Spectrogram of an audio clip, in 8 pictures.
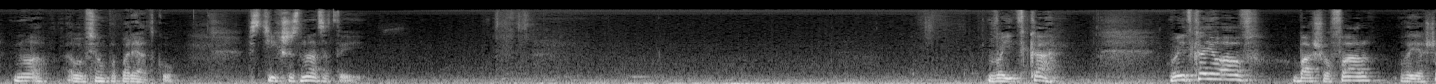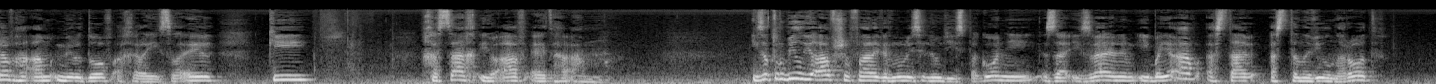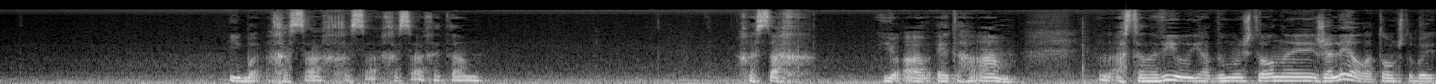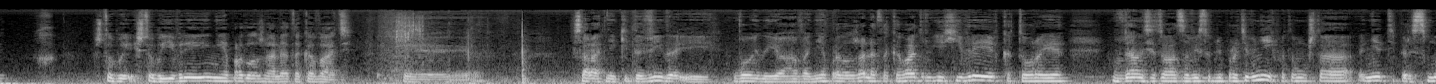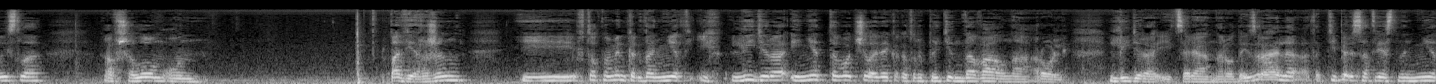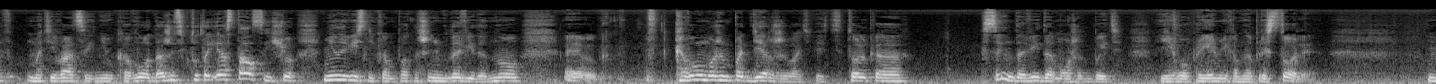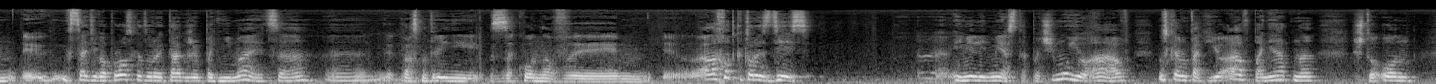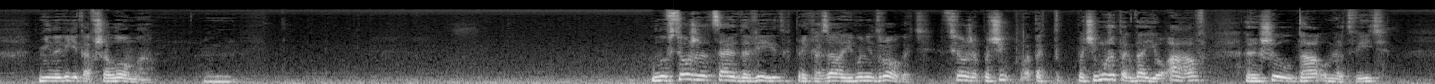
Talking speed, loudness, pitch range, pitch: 100 wpm, -14 LUFS, 110-175 Hz, 150 Hz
